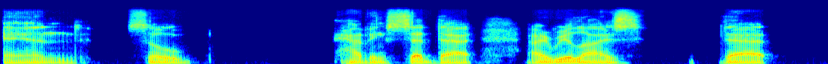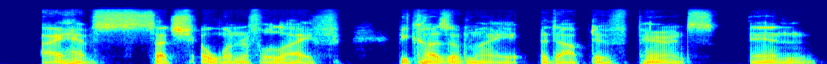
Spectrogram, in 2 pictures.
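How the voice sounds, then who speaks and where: A man's voice: a bass voice, little pitch movement, slow pace, dry recording, studio quality. A man from El Salvador, a podcast host being interviewed, answering in a reflective way with some fillers. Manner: reflective, thinks aloud with fillers. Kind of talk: casual interview conversation.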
